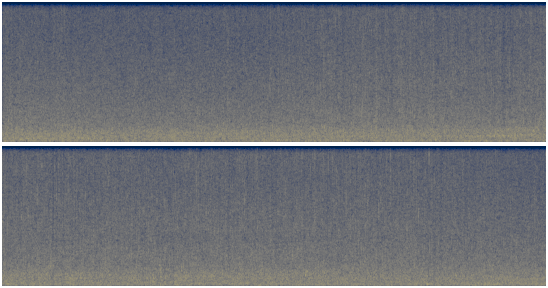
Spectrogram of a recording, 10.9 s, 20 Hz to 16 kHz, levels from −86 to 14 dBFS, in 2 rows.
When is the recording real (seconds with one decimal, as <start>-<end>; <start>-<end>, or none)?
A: 0.0-10.9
